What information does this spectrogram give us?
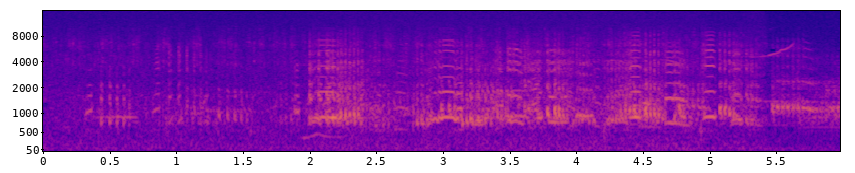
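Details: Sandhill cranes on the Pacific flyway during migration, feeding and dancing in farm fields at refuges in Oregon and Washington; loud rolling, rattling bugles overlap from several birds, some higher trumpeting notes, continuous flock chatter behind.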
